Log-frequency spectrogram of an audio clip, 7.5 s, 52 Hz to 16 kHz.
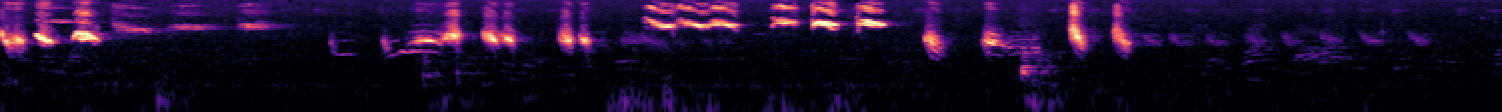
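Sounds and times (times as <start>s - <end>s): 
long-tailed mockingbird singing: 0.0s - 7.5s.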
